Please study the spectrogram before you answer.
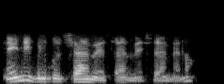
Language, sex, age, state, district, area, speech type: Hindi, male, 60+, Rajasthan, Jodhpur, urban, conversation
